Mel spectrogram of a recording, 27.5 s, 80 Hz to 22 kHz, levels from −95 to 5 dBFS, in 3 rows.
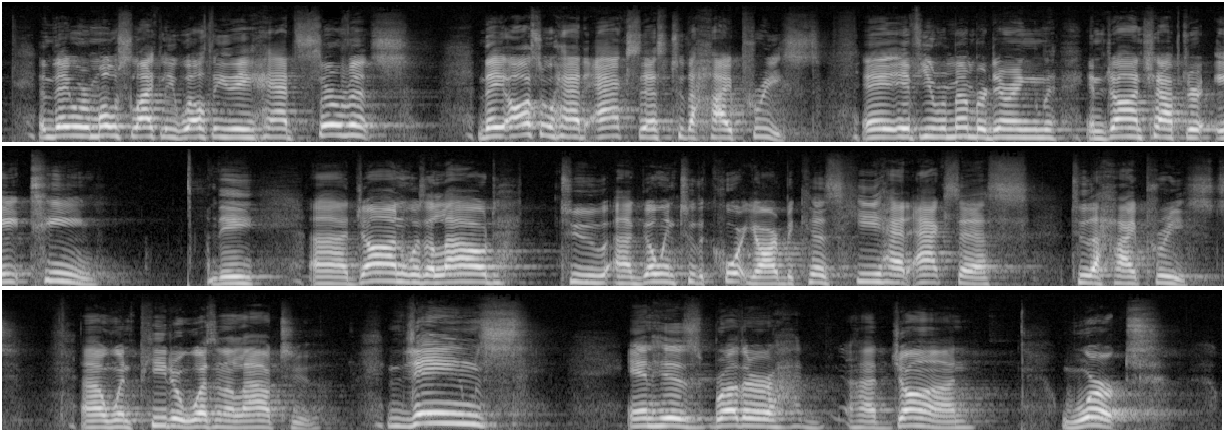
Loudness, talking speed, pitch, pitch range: -15 LUFS, 125 wpm, 215 Hz, 185-240 Hz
